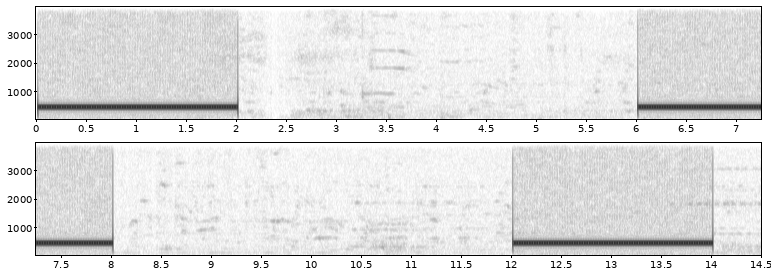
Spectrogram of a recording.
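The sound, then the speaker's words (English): Telephone ringback tone plays while a call is transferred to an office extension: three long, steady, loud tone bursts, evenly spaced with longer quiet gaps between them. “Thank you for calling. Please hold while I transfer your call.”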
